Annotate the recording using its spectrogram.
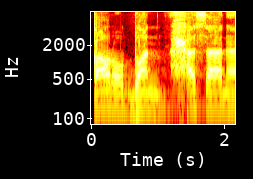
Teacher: نون ساکن کے بعد یا تنوین کے بعد حروف خلقی میں سے کوئی بھی حرف آ جائے تو اظہار کا قاعدہ ہے، یعنی بغیر غنہ کے پڑھنا ہے۔ قرضًا، دعاد حروف مستعلیہ سے اس کو موٹا بھی پڑھیں گے، قرضًا حسنا۔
